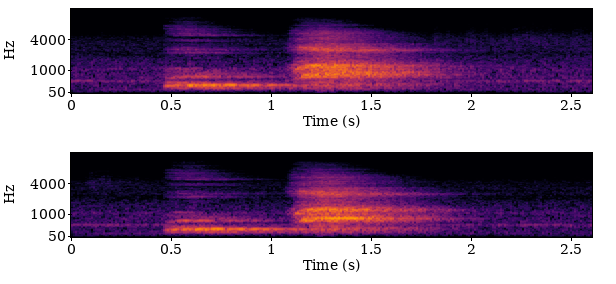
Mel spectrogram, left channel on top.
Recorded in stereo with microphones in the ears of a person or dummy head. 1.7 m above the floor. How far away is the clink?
I don't hear a clink.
